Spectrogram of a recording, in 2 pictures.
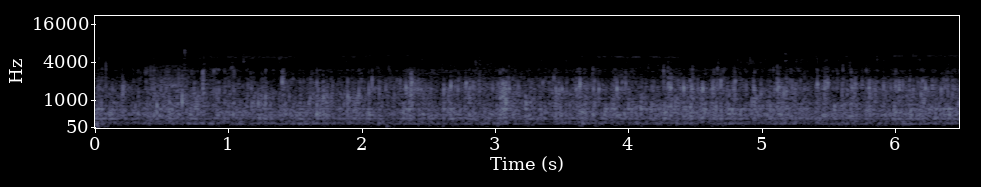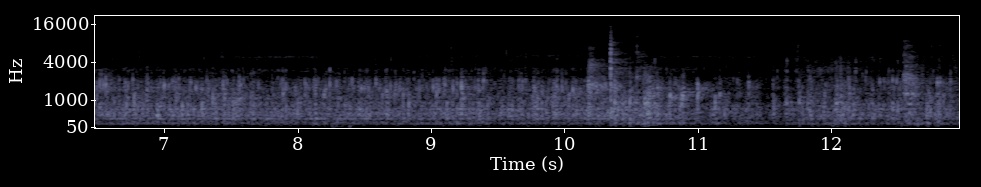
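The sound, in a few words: fish curry with bamboo shoot coming to a boil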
